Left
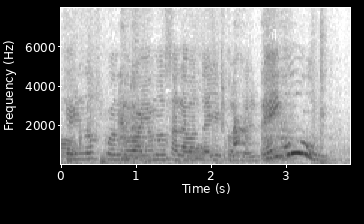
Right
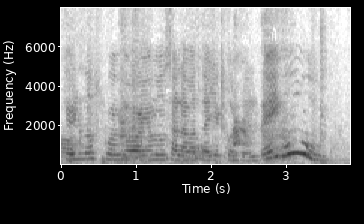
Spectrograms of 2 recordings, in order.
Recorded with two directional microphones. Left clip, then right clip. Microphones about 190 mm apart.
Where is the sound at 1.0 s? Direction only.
15° right (ahead or behind).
